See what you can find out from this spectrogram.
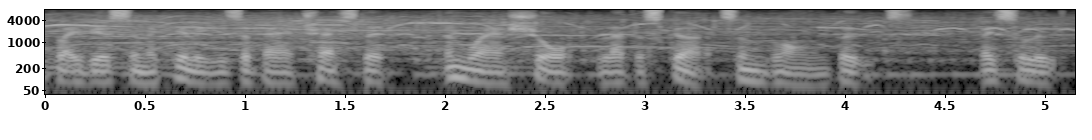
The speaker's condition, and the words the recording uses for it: None; typical speech.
